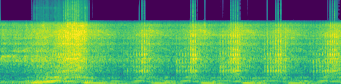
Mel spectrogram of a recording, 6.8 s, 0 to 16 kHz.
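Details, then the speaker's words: 2000 Pontiac Grand Am GT with supercharged 3.4L V6, rebuilt 2,400 miles ago, revved unloaded in neutral: a hard knock above 2,000 rpm. Oil analysis showed high iron, copper, lead and tin, so the owner suspects rod knock. "and I'm pretty sure that's rod knock"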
